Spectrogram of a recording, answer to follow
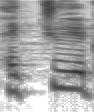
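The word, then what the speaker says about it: actuate: फिर है एक और वर्ड है जिसका मीनिंग शुरू करना है, परंतु ध्यान दीजिएगा इसका प्रोनाउंसिएशन जो है वो क्या होता है, एक्चुएट होता है.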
